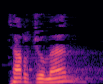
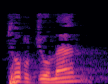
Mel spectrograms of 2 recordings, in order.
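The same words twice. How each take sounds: First: The first two vowels are a then u. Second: The first two vowels are not a then u. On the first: "وأجود ذلك الأول، ترجمان بالفتح ثم الضم" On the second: "ويجوز أن تقول ترجمان أو ترجمان"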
